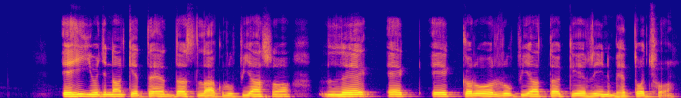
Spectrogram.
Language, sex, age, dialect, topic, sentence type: Maithili, male, 25-30, Eastern / Thethi, banking, statement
